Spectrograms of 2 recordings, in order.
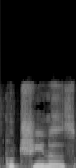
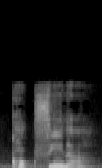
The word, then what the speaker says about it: coxinha: food is delicious here it says Kachinas or it's spelled with an X yeah yeah it looks like if we were to say it in English if we were to pronounce all the letters in the word it looks like coxinha yeah but it looks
